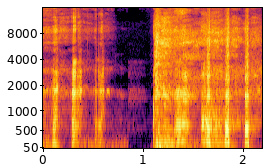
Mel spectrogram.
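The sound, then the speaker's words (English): A man clears his throat in a few short, raspy bursts, pauses briefly, then follows with another rougher run of throaty, cough-like noises. “He clears his throat.”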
